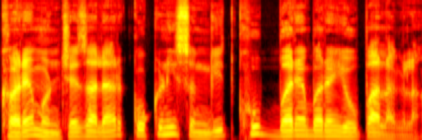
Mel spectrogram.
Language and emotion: Goan Konkani, neutral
